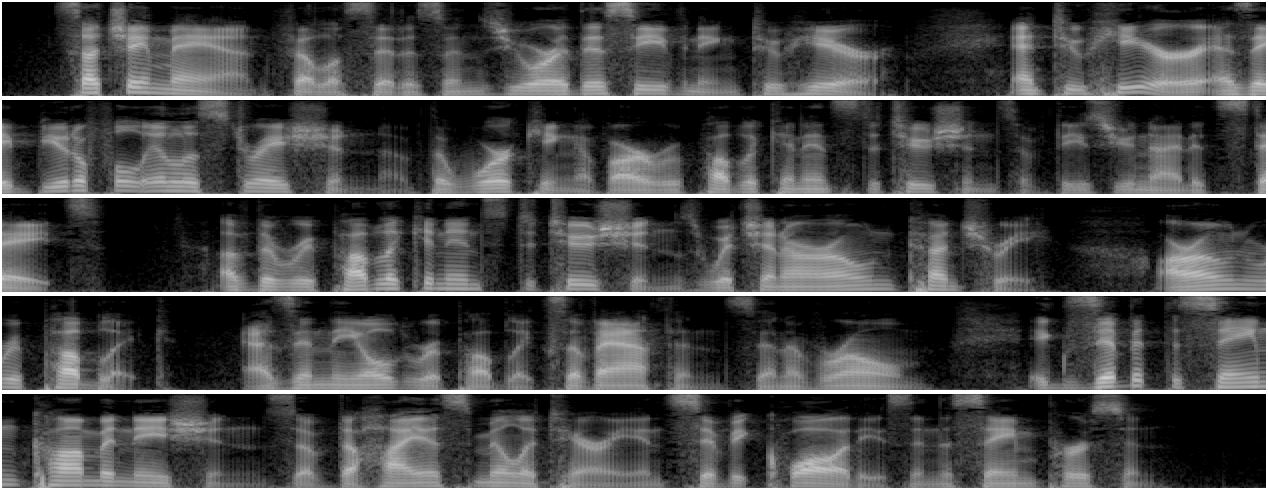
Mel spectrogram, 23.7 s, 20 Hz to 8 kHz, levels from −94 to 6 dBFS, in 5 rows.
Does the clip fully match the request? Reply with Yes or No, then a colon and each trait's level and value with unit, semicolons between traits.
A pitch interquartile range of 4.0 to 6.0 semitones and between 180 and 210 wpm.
No: average, 5.1 semitones; average, 165 wpm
